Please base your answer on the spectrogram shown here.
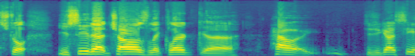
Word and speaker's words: Leclerc: It's pronounced Leclerc. Yeah. Yeah, dude, all that's going to do is just make me want to say it wrong more. So now it's Legruck.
